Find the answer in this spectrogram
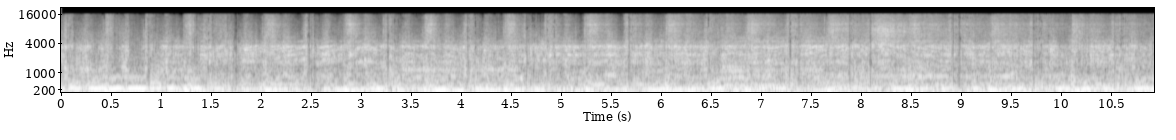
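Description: Live rock band playing loudly: electric guitars, keyboard and a drum kit keeping a steady beat, with no vocals.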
